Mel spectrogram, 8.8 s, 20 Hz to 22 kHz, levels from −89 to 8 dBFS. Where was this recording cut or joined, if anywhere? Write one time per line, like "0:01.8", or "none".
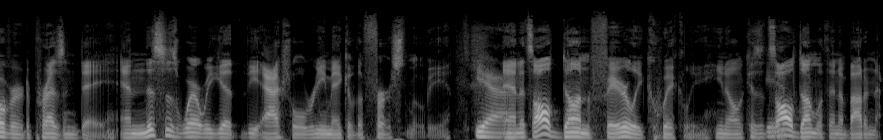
none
